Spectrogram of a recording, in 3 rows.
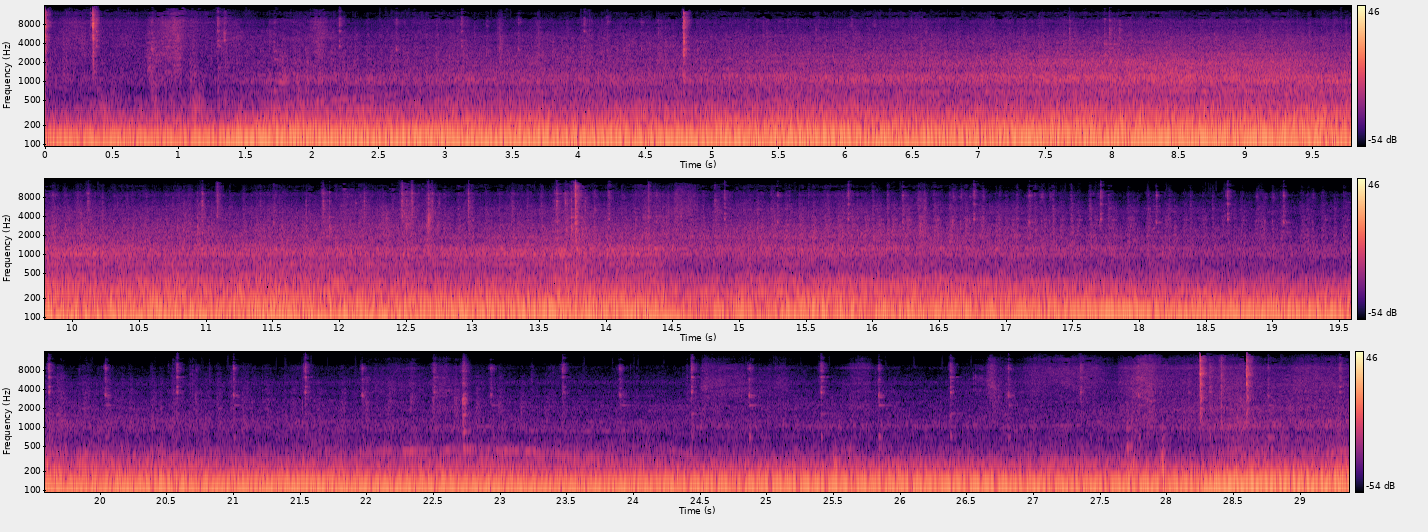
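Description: Interior sound of a 1980 Pontiac Trans Am with the turbocharged 4.9 V8 under way: a steady low engine rumble mixed with tyre and road noise. The sound swells in the middle and dips briefly about halfway through.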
